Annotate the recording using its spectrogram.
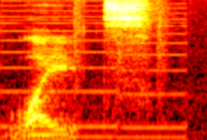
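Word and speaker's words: wight: Here's a specter, and he's animating whites.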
